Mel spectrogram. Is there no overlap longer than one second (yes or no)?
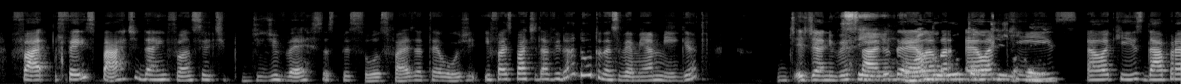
no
